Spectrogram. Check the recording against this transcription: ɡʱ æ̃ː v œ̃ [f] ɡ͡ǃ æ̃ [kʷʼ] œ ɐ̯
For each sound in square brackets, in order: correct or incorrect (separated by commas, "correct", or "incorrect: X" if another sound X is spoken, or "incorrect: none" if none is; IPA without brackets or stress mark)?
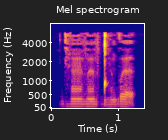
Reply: incorrect: v, incorrect: ɡʷ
